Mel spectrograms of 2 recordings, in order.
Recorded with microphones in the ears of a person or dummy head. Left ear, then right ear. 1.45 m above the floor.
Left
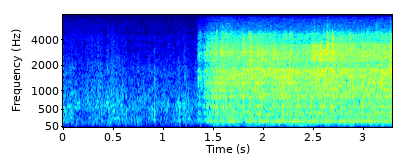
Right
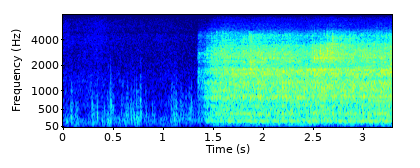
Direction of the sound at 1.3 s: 20° left (ahead or behind).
